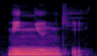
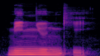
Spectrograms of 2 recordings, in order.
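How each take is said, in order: No difference in how they are said.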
